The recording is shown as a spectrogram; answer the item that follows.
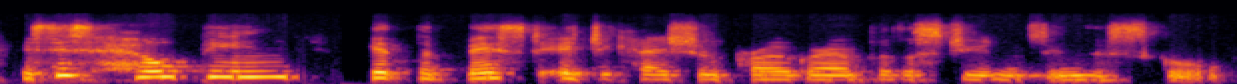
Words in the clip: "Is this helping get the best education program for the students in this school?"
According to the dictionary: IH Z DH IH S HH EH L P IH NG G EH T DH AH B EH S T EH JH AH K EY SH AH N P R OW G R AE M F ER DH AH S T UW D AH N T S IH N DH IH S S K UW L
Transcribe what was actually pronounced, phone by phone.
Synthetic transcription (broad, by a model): IH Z DH IH S HH EH L P IH NG G EH T DH AH B EH S T EH JH AH K EY SH AH N P R OW G R AE M F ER DH AH S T UW D N T S IH N DH IH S S K UW L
